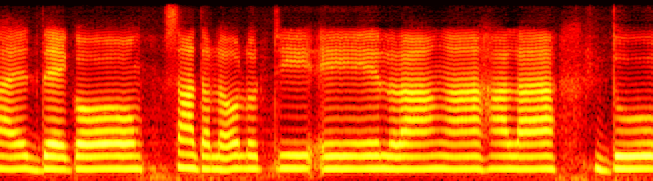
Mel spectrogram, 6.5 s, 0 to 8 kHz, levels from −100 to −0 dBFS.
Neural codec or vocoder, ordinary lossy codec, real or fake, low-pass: codec, 24 kHz, 0.5 kbps, DualCodec; none; fake; 7.2 kHz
